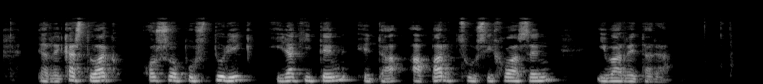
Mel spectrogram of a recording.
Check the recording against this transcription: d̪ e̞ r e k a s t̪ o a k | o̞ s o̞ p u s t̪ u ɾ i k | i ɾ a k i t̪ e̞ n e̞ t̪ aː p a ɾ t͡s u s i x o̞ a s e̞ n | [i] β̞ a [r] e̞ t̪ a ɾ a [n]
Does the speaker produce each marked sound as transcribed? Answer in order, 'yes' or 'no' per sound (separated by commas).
yes, yes, no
